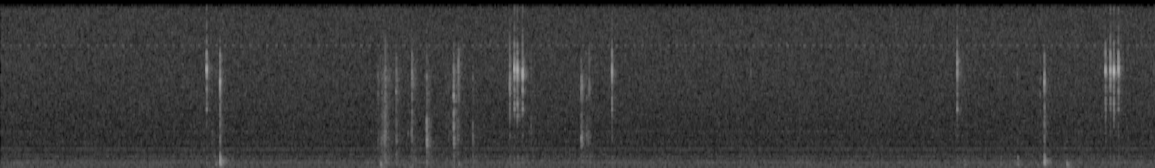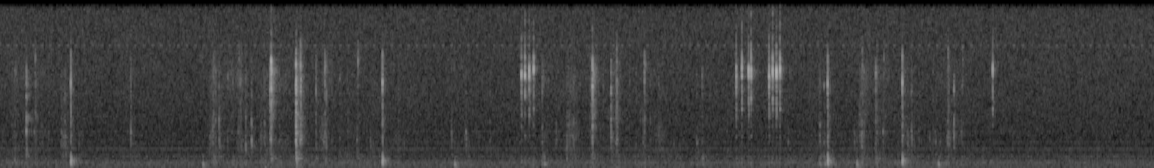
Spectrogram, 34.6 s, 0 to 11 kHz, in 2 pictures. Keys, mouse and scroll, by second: 3.4-6.2 alt+middle drag, 6.2 F4, 6.5-6.9 scroll up 1, 6.9 2, 7.7 click, 8.8 w, 9.3-14.5 drag, 14.7-15.1 scroll up 1, 15.7-16.3 middle click, 16.7 click, 17.8 F3, 18.5-20.6 alt+middle drag, 20.9 F3, 21.8 ctrl+BackSpace, 22.6 F3, 23.1-25.2 middle drag, 25.2 click, 26.6 ctrl+BackSpace, 27.6 scroll down 1, 28.4 click, 29.8-30.1 alt+scroll up 1, 30.1-30.4 alt+middle click, 30.5 F3, 30.9-31.5 middle click, 31.7 w, 32.3-34.6 drag.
